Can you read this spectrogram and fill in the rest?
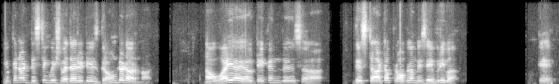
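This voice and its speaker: Slow, hesitant male lecturer. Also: on the high side, dull audio. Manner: hesitant with frequent "uh", rhetorical tag questions. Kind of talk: online lecture.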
